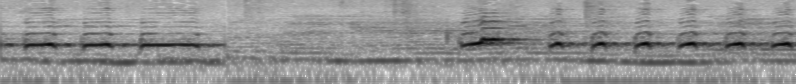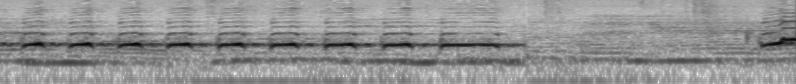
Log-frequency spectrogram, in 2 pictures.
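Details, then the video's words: Bangkok-type zebra dove song: a drawn-out low coo, then a long, even string of quick, bouncy cooing notes about twice a second, followed by another low coo phrase and the start of a new series. "perkutut bangkok suara bagus"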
